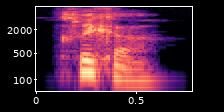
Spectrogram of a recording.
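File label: "clicker", Australian English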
